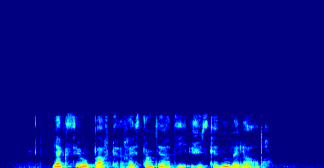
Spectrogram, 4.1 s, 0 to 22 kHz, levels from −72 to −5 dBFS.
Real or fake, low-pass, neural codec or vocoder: fake; 7.2 kHz; codec, 44.1 kHz, 7.8 kbps, DAC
